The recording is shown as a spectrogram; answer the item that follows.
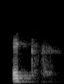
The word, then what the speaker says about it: ik: Ik. We say it very short, right?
